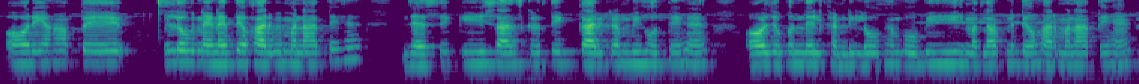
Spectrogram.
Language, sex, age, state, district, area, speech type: Hindi, female, 30-45, Madhya Pradesh, Jabalpur, urban, spontaneous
